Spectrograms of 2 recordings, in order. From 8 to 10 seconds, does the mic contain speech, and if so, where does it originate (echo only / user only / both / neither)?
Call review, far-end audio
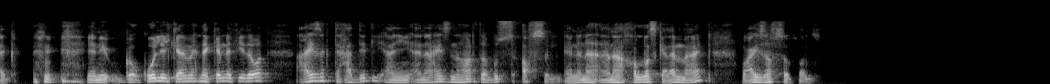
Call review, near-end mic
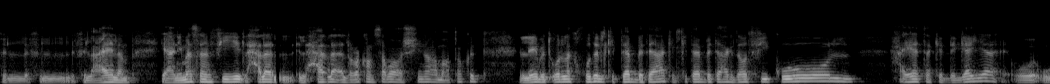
user only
